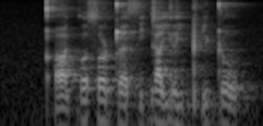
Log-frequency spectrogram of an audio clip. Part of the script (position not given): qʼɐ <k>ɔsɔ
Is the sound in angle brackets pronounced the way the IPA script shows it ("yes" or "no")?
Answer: yes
